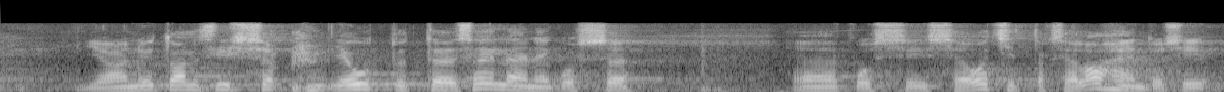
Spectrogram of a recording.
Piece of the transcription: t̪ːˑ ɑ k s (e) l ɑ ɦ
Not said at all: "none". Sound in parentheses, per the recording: e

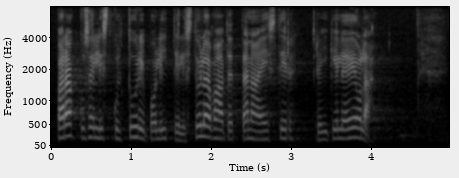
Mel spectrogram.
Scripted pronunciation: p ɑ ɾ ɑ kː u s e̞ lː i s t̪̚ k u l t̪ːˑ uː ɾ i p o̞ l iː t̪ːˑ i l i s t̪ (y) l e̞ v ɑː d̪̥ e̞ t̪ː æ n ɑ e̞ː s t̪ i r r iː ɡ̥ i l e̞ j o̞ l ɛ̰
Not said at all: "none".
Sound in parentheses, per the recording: y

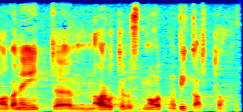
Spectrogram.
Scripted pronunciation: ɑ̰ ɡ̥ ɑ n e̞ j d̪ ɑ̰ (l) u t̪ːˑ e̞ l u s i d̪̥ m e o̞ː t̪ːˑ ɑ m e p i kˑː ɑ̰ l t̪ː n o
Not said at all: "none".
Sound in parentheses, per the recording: ɾ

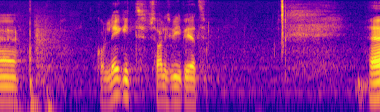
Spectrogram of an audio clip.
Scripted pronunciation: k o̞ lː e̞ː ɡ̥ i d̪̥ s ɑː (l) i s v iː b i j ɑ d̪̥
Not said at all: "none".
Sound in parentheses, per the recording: l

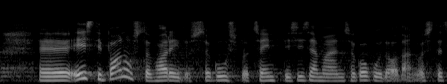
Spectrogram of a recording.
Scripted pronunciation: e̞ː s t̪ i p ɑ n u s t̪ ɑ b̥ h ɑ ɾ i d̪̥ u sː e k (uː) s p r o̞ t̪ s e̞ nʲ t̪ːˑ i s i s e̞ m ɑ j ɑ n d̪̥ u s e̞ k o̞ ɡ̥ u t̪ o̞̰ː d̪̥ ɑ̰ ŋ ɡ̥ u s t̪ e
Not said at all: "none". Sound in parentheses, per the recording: uː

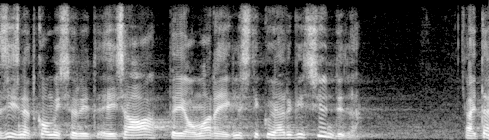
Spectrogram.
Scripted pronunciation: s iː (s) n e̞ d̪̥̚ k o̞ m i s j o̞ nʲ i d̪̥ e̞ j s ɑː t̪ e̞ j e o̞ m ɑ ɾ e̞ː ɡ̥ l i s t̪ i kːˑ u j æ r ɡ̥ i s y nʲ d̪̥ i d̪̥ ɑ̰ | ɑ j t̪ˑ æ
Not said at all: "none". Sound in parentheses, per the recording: s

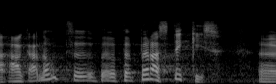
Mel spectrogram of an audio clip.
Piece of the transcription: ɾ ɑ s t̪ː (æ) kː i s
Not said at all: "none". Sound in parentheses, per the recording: e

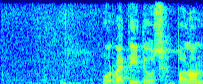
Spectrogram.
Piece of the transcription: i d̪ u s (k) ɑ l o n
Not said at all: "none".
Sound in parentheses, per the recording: p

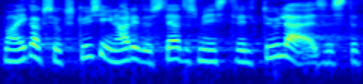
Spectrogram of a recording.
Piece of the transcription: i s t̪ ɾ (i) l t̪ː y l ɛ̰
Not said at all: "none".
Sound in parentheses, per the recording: i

